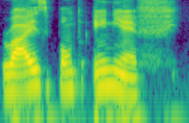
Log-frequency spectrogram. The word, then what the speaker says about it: Rise: dos chakras, é o @rise.nf. Se fala Rise, né, mas se escreve RISE.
